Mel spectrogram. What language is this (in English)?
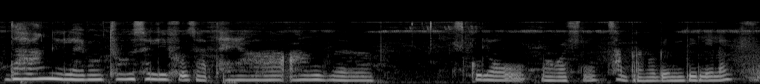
Bodo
